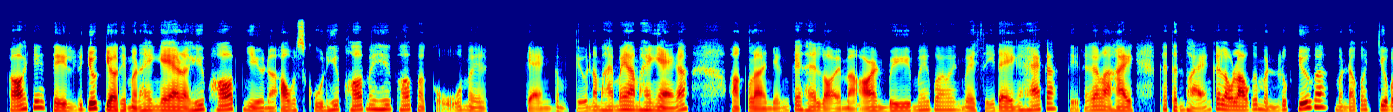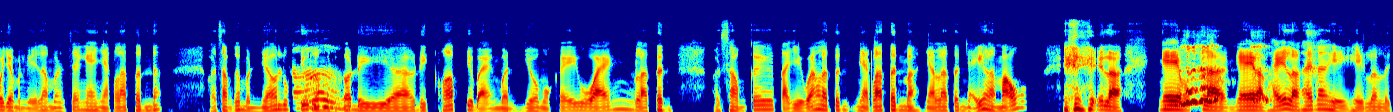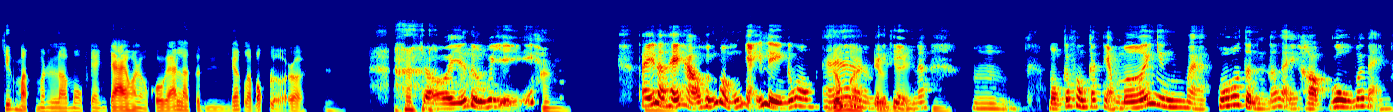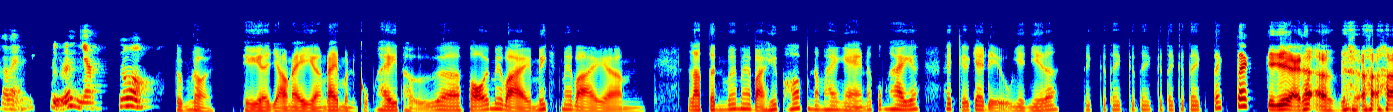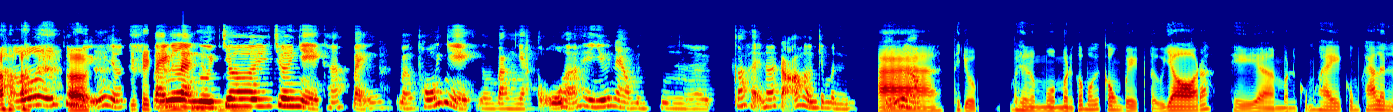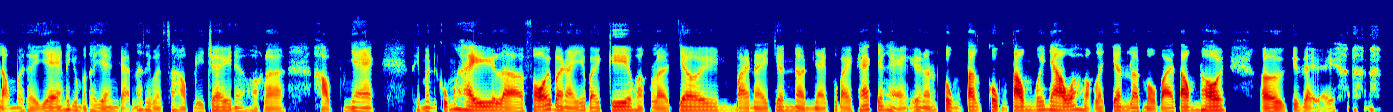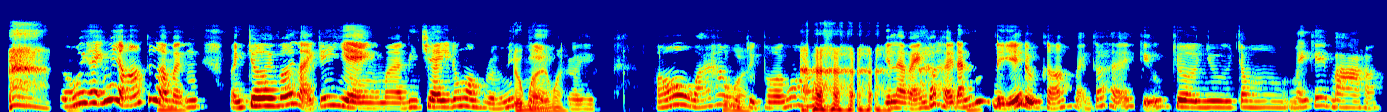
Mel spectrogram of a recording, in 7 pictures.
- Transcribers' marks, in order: other background noise; in English: "club"; tapping; laugh; laugh; in English: "mix"; singing: "ticka ticka ticka ticka tick tick tick"; laughing while speaking: "kiểu như vậy đó"; laugh; in English: "D-J"; laugh; in English: "D-J"; in English: "mix"; laugh
- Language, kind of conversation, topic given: Vietnamese, podcast, Bạn thường khám phá nhạc mới bằng cách nào?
